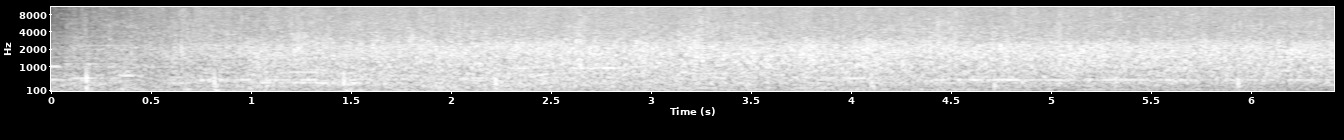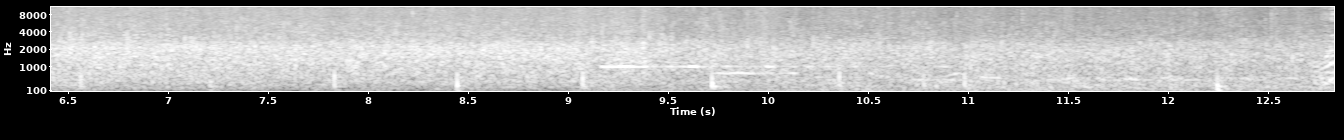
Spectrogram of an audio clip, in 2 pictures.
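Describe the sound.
Applause from a crowd at a public gathering, a dense, steady hiss of many hands clapping that holds at an even level throughout.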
